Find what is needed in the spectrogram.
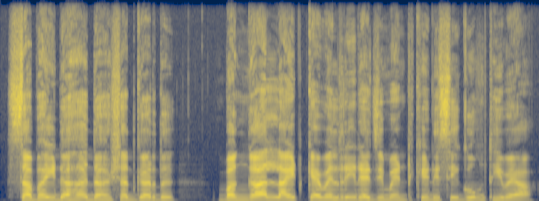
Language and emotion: Sindhi, neutral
